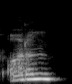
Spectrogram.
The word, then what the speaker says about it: autumn: Um, as I just mentioned, silent letters are not transcribed. So in this little cartoon, a word like autumn, um why is that in there? It we don't hear it, right?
